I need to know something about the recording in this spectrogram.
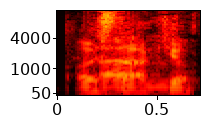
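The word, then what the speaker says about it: Eustáquio: But one other player that I'm actually really interested in and excited to see play is Escocito for Porto, sorry. – Estacio. – Centre midfielder. Estacio. There's my Welsh pronunciation being proven wrong.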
